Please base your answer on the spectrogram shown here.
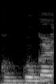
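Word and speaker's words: cooked: कुक का second form कुक्ड होगा, third form कुक्ड होगा। क्या प्रोनाउंस करेंगे, कुकड नहीं बोलेंगे, कुक्ड, कुक्ड, कुक second form कुक्ड, third form कुक्ड।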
